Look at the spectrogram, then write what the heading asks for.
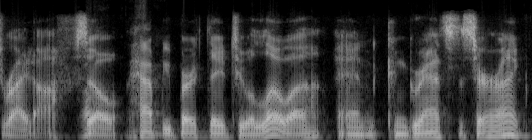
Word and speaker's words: Aloha: Aloha. It's spelled aloha, but pronounced aloha, who is turning 8.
